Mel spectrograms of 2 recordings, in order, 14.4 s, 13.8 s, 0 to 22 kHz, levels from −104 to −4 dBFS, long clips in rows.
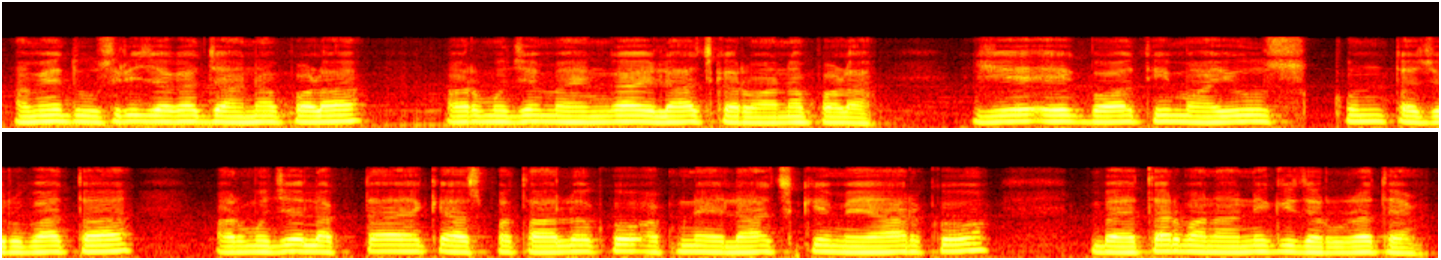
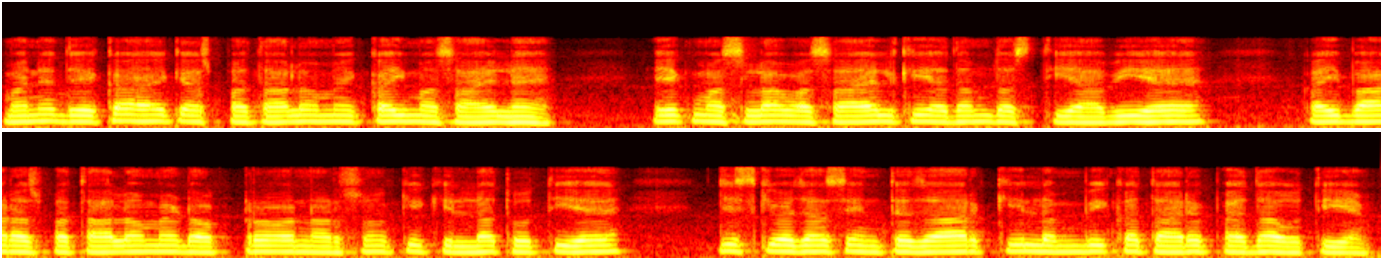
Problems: none marked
